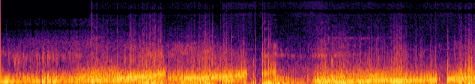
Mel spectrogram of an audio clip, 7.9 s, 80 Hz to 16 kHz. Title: stomach growling 10 MINUTES Compilation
